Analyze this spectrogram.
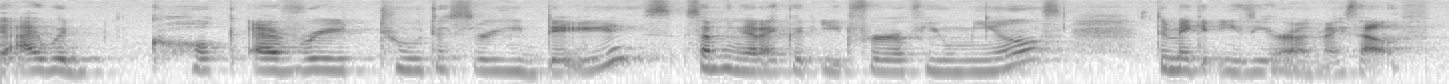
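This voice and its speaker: A woman in her twenties vlogs casually from her home kitchen and dining room, giggling and chatting with plenty of "like" fillers into a handheld camera held at arm's length. Her mid-range voice is a bit bright, with slight background noise.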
